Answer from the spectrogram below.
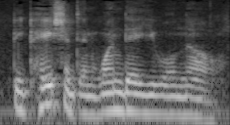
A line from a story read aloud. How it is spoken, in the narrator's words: Atta gently replied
